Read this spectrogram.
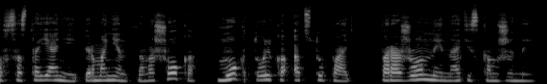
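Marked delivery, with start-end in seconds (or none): none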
